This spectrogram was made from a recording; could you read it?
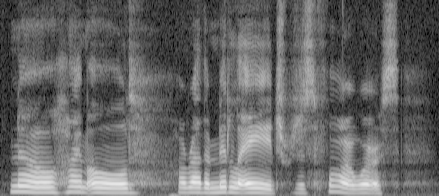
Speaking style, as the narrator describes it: sighed Miss Lavendar

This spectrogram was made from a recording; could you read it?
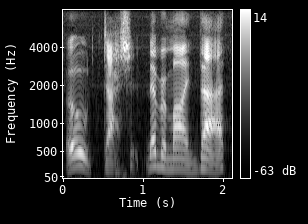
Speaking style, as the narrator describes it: exclaimed Jack

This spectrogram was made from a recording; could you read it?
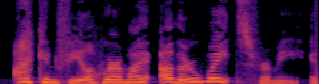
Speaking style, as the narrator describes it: it cried excitedly

